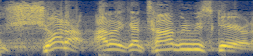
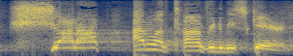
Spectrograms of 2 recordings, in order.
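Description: First: High, urgent scolding shout; pitched-up mock scream at his son; retold scream. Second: High-pitched outburst at a scared son; comic re-enacted dad scream; retold scream. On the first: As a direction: re-enact a panicked dad yelling. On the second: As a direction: snap it out high, then press on. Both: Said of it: "I just screamed".

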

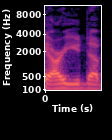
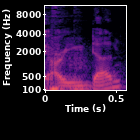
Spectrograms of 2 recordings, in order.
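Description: First: Said in the usual way. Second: Dry question. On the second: Retold or imitated. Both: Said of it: "No, I can't say".

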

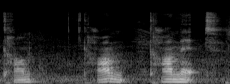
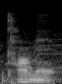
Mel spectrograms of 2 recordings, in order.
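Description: First: "comet" said instead of "comment", with false starts; stumbling "com-, com-, comet" like the word comet; mispronounced. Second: "comment" said clearly as KOM-ent; "comment" as the right word, after the slip; corrected word. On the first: Real, not acted. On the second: Shown as a demonstration. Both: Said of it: "Not com-, comment".

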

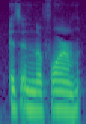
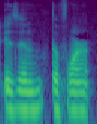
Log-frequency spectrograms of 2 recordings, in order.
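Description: No difference in how they are said.

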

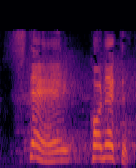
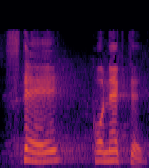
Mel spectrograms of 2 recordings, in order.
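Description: First: Repeating louder. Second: Said in the usual way. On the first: Shown as a demonstration. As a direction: stay connected slow and a little louder. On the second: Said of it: "Say it with me".

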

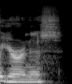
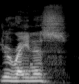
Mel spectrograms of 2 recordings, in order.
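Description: First: Uranus said as YOOR-uh-nus; Uranus, first-syllable stress. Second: Uranus said as your-AY-nus; Uranus, second-syllable stress. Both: Shown as a demonstration. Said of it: "either way you pronounce it".

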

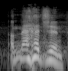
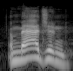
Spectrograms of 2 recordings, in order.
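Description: Both takes have the same delivery.

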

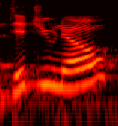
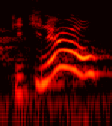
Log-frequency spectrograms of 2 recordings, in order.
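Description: First: Said in the usual way. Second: High, squawky parrot voice. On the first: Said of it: "That's how he sounds". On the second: Acted. Teacher showing kids how the parrot sounds, parrot squawk. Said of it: "little parrot there. That's how he sounds".

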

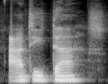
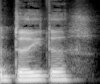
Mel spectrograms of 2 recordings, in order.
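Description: First: "Adidas" stressed on the first syllable, AD-ee-das; front-stressed "Adidas", like Adi plus Das; German-style pronunciation. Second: "Adidas" stressed in the middle, a-DEE-dus; middle-stressed "Adidas", long DEE; rejected pronunciation. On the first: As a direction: say "Adidas" as AH-dee-dass, short final syllable. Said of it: "is pronounced Adidas". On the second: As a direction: say "Adidas" as uh-DEE-duss, weak first syllable. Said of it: "not Adidas". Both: Shown as a demonstration.

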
